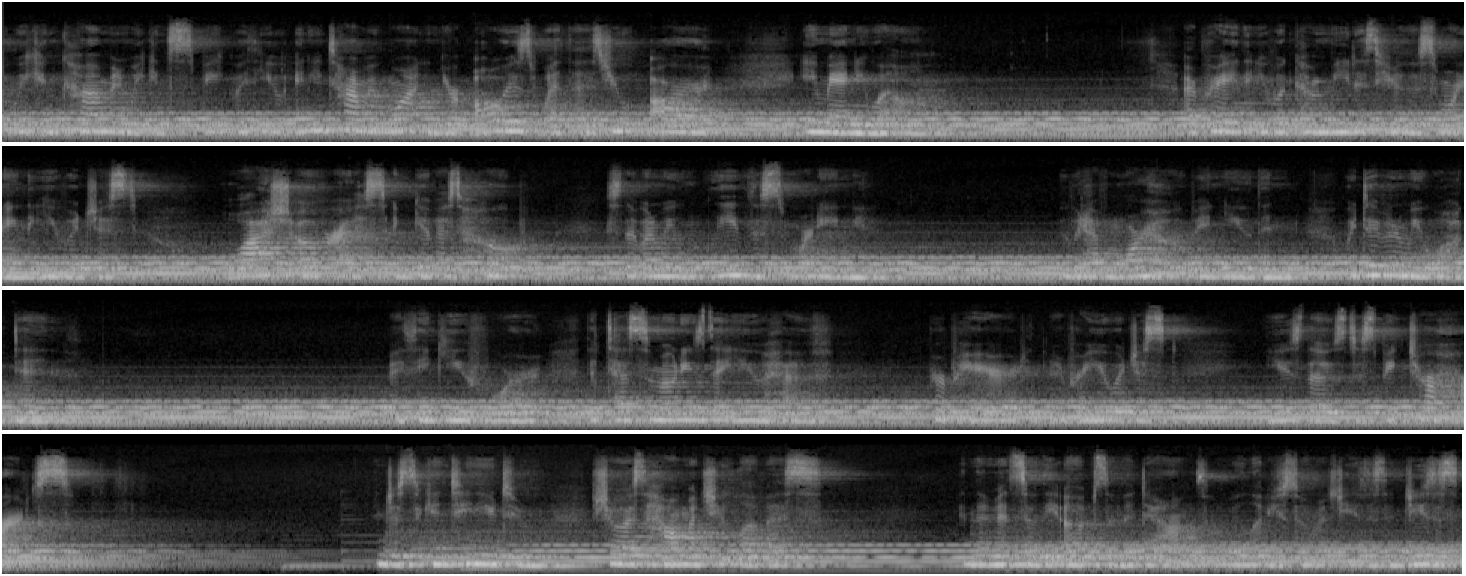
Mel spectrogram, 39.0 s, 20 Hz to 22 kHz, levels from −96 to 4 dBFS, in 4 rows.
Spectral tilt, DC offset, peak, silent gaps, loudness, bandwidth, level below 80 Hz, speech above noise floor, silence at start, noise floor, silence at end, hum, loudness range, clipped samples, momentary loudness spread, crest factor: -5 dB/octave; under 0.1%; -16 dBFS; none; -31 LUFS; 13.5 kHz; -74 dBFS; 25 dB; 0 s; -54 dBFS; 0 s; none; 2 LU; under 0.1%; 5 LU; 14 dB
